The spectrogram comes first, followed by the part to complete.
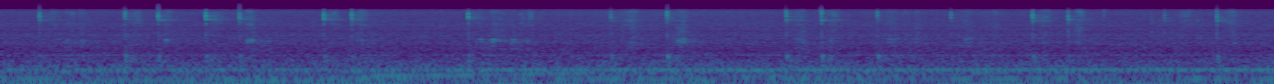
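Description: Light, irregular clicks and taps of a stylus writing on a pen tablet, over a steady low electrical hum.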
